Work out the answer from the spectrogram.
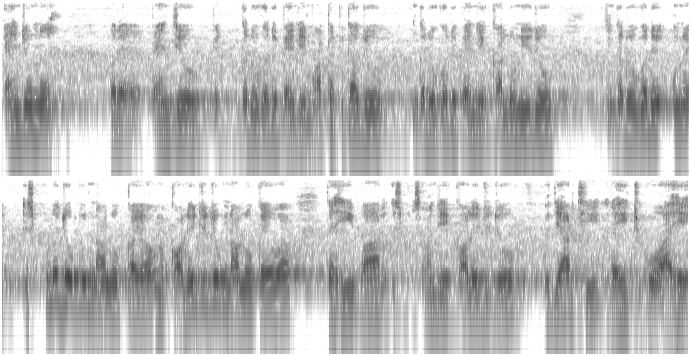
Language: Sindhi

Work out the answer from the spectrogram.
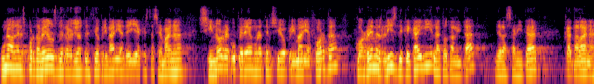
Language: Catalan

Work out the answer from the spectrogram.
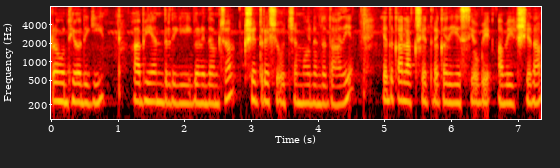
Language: Sanskrit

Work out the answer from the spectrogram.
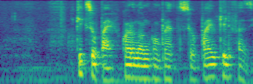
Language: Portuguese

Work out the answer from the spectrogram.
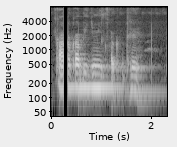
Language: Chhattisgarhi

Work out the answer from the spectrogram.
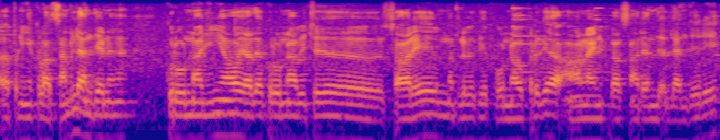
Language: Dogri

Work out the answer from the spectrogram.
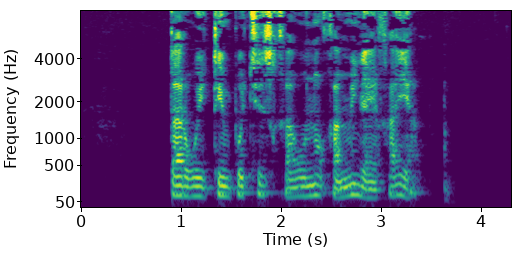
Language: Arequipa-La Unión Quechua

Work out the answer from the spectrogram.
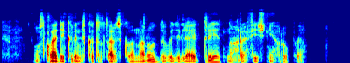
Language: Ukrainian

